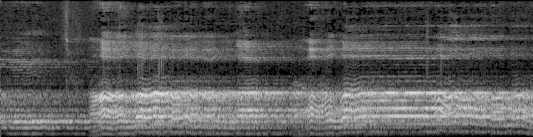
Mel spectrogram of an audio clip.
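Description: Chanted devotional hymn (ilahi): long held sung notes over a steady low drone, with a new phrase beginning about a second and a half in.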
